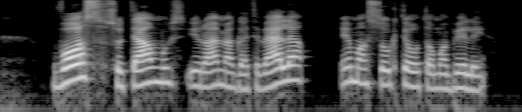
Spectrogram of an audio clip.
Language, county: Lithuanian, Kaunas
